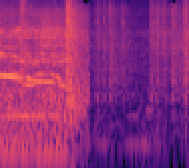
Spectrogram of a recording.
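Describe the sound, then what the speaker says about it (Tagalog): A sharp burst of New Year's firecrackers in the streets crackles and pops loudly for under a second, followed by quieter scattered bangs and background noise. "Habang dumadagundong ang mga paputok sa mga kalye kagabi"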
